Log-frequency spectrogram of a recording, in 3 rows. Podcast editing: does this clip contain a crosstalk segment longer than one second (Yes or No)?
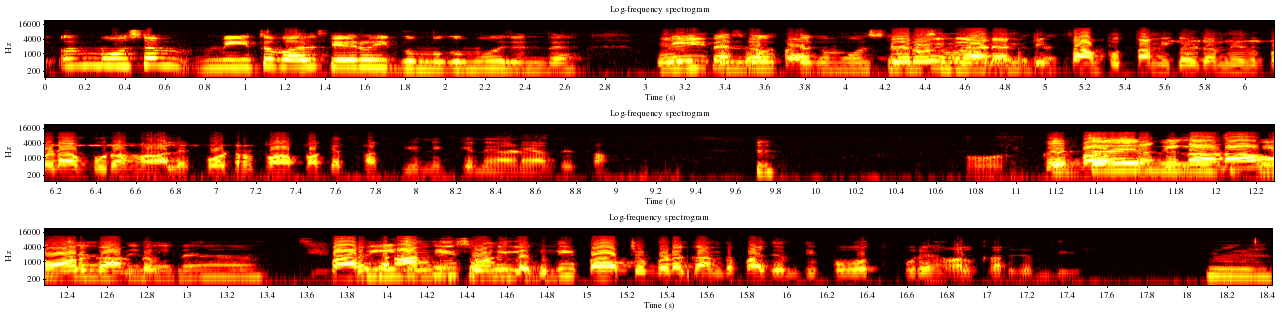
Yes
